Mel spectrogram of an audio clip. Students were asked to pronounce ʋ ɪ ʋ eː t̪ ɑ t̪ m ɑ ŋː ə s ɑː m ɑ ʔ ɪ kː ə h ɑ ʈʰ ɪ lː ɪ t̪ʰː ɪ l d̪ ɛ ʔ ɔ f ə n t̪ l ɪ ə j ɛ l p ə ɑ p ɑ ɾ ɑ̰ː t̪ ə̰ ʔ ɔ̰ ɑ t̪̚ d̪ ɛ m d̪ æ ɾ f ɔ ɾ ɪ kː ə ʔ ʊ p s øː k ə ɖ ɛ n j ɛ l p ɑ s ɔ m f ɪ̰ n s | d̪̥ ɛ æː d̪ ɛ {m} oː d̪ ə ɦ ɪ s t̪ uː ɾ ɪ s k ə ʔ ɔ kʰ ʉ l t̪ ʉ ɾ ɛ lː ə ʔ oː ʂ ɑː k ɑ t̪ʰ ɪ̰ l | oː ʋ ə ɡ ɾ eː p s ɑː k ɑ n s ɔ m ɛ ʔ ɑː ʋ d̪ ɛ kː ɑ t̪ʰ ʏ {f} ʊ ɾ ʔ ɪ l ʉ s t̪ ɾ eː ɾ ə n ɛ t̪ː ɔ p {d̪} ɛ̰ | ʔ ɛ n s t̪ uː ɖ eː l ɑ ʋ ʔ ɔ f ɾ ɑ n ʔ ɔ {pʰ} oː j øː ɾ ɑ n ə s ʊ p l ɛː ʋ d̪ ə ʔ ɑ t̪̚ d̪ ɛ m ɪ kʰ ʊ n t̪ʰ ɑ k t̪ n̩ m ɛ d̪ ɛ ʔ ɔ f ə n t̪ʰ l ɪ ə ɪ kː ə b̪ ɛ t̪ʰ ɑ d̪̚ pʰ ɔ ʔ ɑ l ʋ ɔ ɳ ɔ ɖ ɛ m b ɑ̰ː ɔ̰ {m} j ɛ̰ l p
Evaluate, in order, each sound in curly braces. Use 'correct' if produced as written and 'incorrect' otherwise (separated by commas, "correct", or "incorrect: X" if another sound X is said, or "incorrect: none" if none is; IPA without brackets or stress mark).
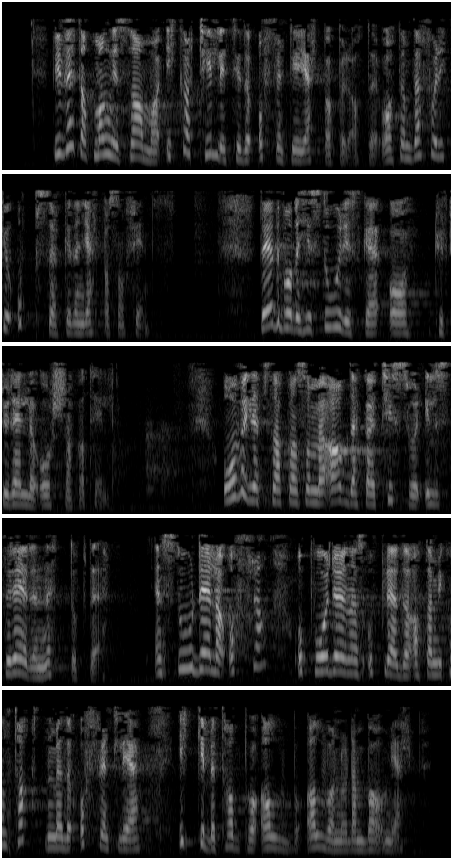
incorrect: b, incorrect: s, correct, correct, correct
